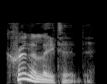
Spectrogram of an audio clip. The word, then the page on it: crenelated: British English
